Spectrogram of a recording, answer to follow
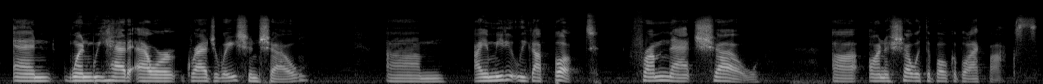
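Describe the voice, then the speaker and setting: A deep-voiced woman from New York, USA, chats casually as an interview guest, sounding emphatic and enthusiastic. She's an actress and stand-up comedian, recorded with no room sound.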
